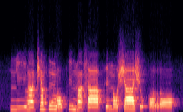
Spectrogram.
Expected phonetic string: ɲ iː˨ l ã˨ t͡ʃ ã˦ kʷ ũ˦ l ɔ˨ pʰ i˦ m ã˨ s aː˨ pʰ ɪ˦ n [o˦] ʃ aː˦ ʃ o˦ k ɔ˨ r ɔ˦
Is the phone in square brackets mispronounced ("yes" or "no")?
yes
